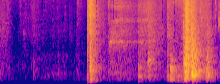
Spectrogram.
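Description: Paper gift bag, card and cardboard packaging falling off a table onto the floor: a sudden thump a little under two seconds in, rustling, then a louder clatter near the end.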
